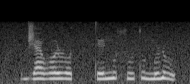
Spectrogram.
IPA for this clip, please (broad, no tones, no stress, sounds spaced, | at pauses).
d͡ʒ æ ʁʷ i ɹ o tː e ŋ u sʷ i tʷ e ŋ u ɳ u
